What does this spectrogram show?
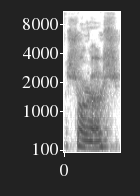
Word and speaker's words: Soros: Well, the Hungarian pronunciation is Soros, but I think he now goes by Soros just because he's been in the States for so many years.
